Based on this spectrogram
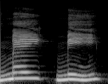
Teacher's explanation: Atenção que o E final não é pronunciado. O K pode aparecer mais, menos ou nada. Como a gente tem um me depois, make me, você quase não ouve.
